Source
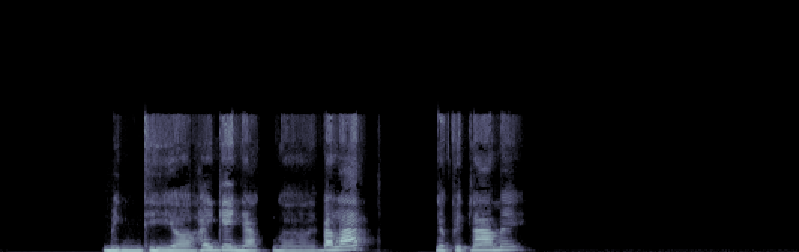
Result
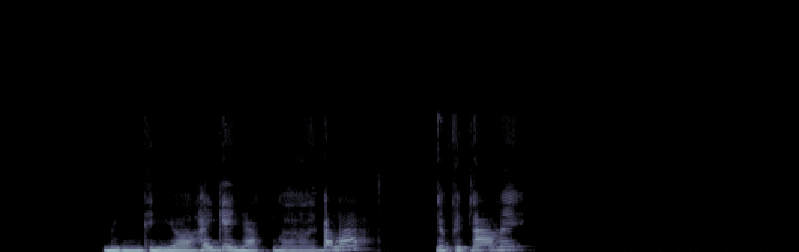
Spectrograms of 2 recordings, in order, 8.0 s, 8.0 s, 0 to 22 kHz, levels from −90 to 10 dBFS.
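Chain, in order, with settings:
EQ curve with evenly spaced ripples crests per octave 0.82, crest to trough 7 dB
treble cut that deepens with the level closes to 670 Hz, closed at −17.5 dBFS
mains-hum notches 60/120/180/240/300/360/420/480/540 Hz
level −8.5 dB

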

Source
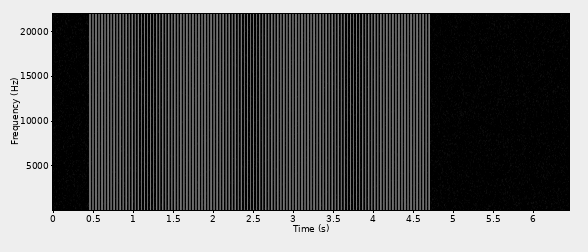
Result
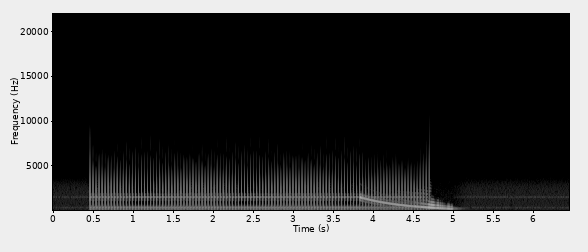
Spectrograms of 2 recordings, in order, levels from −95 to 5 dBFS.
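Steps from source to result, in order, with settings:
spectral magnitudes quantised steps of 30 dB
hard clipping −8 dBFS, distortion −10 dB
single-sideband voice off tune −300 Hz 200–3,100 Hz
sound drawn into the spectrogram fall, 0:03.83–0:05.00, 200–1,500 Hz −40 dBFS
downward compressor 6 to 1, threshold −50 dBFS, peak gain reduction 12.5 dB
mains-hum notches 60/120/180/240/300/360/420/480 Hz
hollow resonant body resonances 320/1,500 Hz, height 13 dB, ringing for 55 ms
highs frequency-modulated by the lows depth 0.54 ms
level +12 dB

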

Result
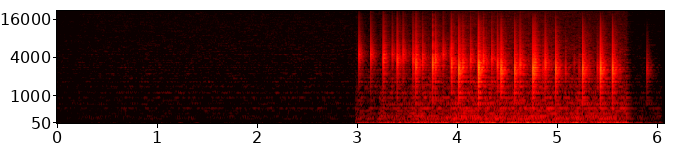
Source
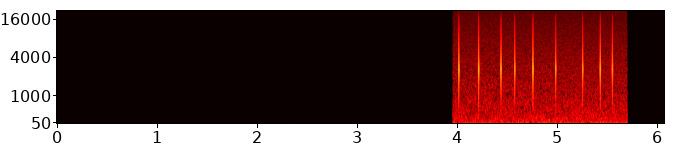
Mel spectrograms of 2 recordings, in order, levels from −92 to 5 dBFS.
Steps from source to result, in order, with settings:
background noise white −66 dBFS
on a send: single-tap delay 643 ms −17.5 dB
on the sum: delay with pitch and tempo change per echo 211 ms, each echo +3 semitones, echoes 3
resonators tuned to a chord F#3 major, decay 0.22 s
level +8.5 dB

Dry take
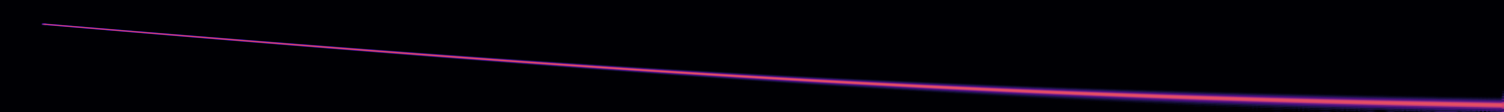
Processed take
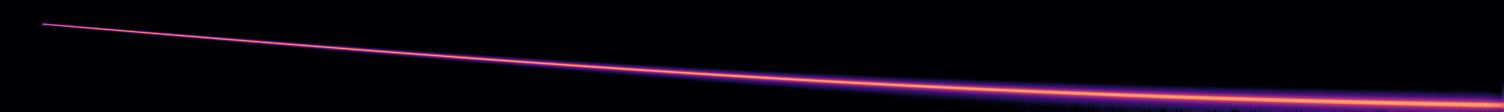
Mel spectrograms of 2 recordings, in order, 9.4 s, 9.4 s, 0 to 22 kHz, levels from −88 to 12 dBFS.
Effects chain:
automatic gain control gain up to 10 dB
level +8.5 dB

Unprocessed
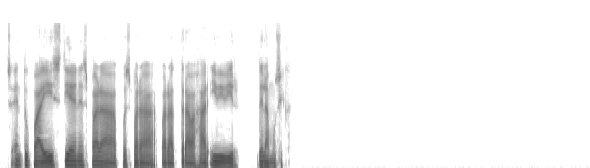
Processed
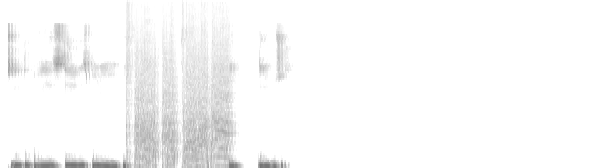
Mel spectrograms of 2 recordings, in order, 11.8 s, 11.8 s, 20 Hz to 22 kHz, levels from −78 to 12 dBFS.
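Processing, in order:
inverse Chebyshev band-stop filter 270–1,800 Hz, stop band 60 dB
noise gate −56 dBFS, range −25 dB
downward compressor 8 to 1, threshold −40 dBFS, peak gain reduction 19 dB
0:02.51–0:04.58: wrap-around overflow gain 49 dB
feedback echo with a high-pass in the loop 65 ms, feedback 41%, high-pass 270 Hz, level −5 dB
level +6.5 dB

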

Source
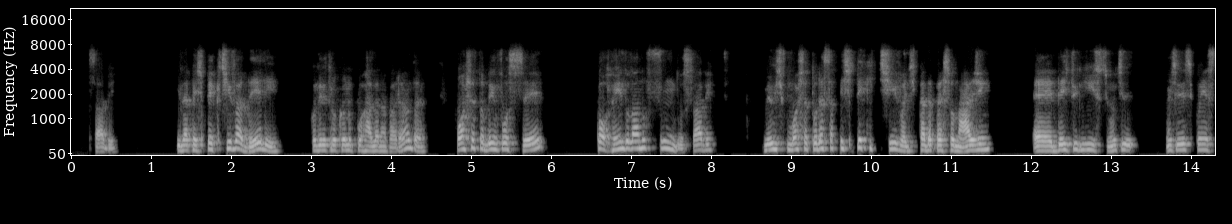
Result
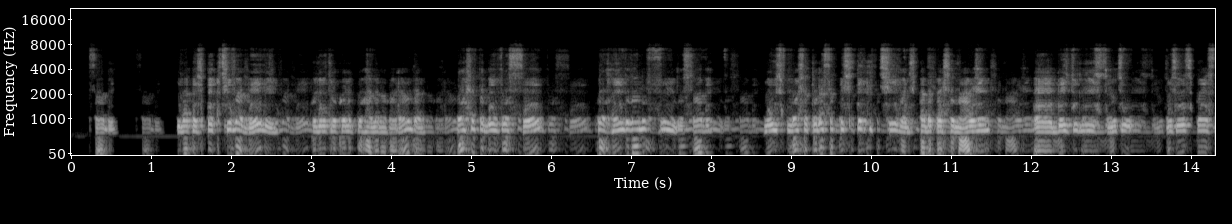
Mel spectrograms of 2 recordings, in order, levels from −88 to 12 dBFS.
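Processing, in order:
neighbouring bands swapped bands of 500 Hz
high-pass filter 140 Hz 12 dB per octave
tape delay 583 ms, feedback 39%, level −13 dB, low-pass 1,400 Hz

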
